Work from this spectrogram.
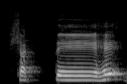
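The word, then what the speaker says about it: शक्तेः: Shaktehe. This is Visarga. Shaktehe. Ka and Ta. Both has to be heard clearly. When somebody is hearing, they should be able to hear both the letters very clearly.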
